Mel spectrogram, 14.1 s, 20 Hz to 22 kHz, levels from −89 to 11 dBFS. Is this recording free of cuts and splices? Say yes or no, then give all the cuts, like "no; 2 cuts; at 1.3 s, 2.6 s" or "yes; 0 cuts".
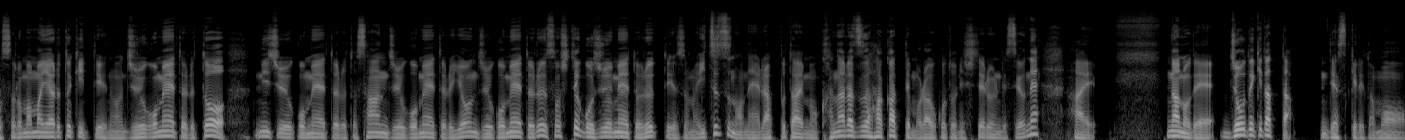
no; 2 cuts; at 10.6 s, 12.2 s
